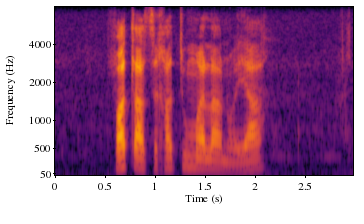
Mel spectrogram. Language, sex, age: Tswana, male, 20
